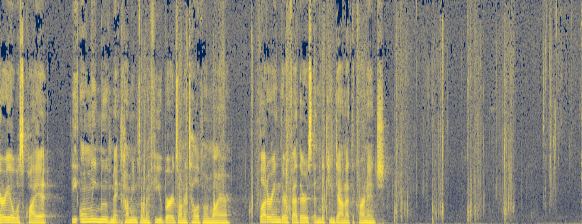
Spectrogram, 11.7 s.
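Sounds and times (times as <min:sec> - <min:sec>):
speech: 0:00.0 - 0:08.0
footsteps walking through a town: 0:02.4 - 0:11.6.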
